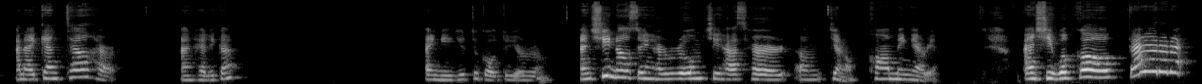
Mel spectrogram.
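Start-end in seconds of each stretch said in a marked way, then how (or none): 1.8-5.5 soft, low, firm, even tone. Adult describing handling a screaming girl, sending her to her room, retelling a low, firm voice. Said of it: "I keep my tone of voice low, as low as possible, but firm".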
